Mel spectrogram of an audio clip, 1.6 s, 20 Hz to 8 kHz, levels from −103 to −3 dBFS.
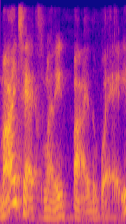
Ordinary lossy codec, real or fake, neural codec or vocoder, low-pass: Opus, 64 kbps; fake; codec, 24 kHz, 6 kbps, HILCodec; 7.2 kHz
